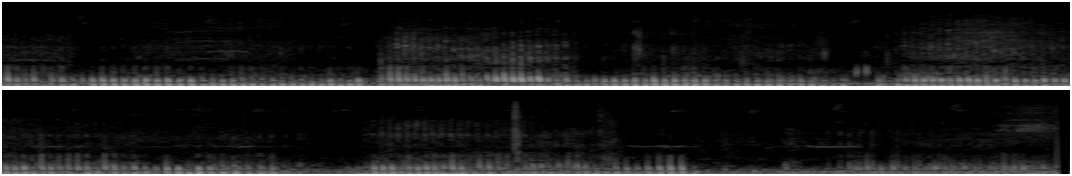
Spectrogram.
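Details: A cheetah being petted purrs continuously in a deep, throbbing rumble. Each stretch lasts about two seconds before a brief pause, and the rhythm stays steady throughout.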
